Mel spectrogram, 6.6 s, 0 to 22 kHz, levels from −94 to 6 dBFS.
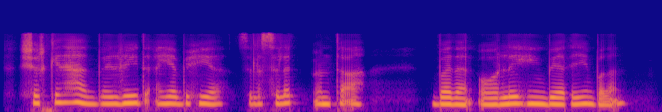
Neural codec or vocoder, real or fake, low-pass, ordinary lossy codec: codec, 16 kHz, about 1 kbps, DyCAST, with the encoder's durations; fake; 7.2 kHz; none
